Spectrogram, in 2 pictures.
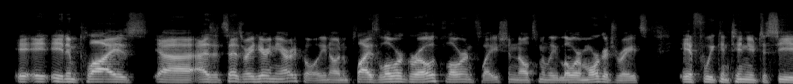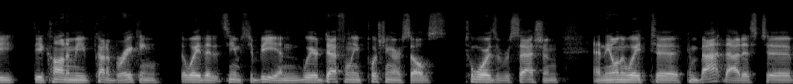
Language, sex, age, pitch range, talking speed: English, male, 30-49, 105-125 Hz, 220 wpm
